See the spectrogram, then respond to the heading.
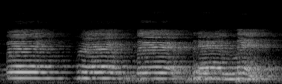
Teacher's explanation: होठों को बंद करके बोला जाता है। इसलिए ओष्ठ कहलाते हैं। · प, फ, ब, भ, म, तो आप बोल के देखिए, आपको खुद लगेगा कि हम होठ को बंद करके बोल रहे हैं, इसलिए ये प वर्ग वाले ओष्ठ ध्वनि कहलाते हैं।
